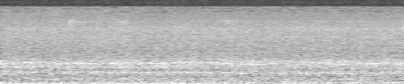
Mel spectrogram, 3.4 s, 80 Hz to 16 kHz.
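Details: Honey bees in a nuc colony during a mid-July hive inspection, 17 July 2020, frame of honey mostly gone; steady dense low buzzing hum throughout, continuous without breaks.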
